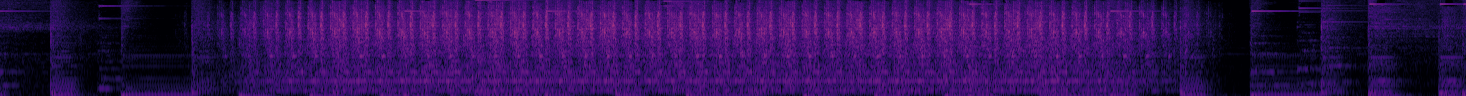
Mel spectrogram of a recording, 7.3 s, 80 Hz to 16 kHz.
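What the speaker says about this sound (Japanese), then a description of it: "今回は重機の職業用ミシン SL700EX を使用します。" A JUKI SL700EX professional sewing machine with a size 11 needle stitches cotton fabric continuously for about five seconds, a loud, fast, even mechanical rattle that starts and stops with short bursts on either side.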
